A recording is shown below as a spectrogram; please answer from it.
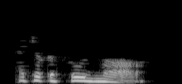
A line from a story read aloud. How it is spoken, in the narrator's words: Trit mumbled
